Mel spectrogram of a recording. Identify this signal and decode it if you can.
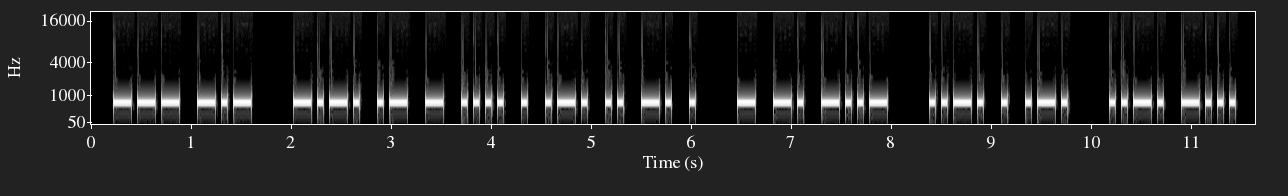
Morse code, heard as a keyed tone, about 20 wpm, 700 Hz. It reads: OK CATHERINE TNX FER FB
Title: Practice QSO - Exchange 4 - Ending - 20wpm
